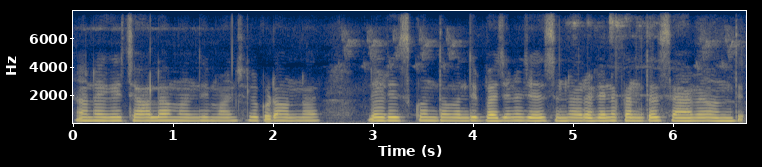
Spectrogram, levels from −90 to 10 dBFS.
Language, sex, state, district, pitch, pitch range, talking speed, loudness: Telugu, female, Andhra Pradesh, Sri Satya Sai, 225 Hz, 220-230 Hz, 105 wpm, -14 LUFS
